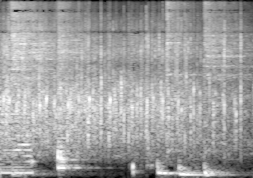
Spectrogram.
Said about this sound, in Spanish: Ojalá que lo logres, ojalá que logres tus metas y nosotros te ayudamos con un fuerte aplauso.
